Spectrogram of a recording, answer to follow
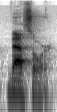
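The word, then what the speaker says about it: Vasseur: Vassor. Okay. Now, if you look at the pronunciation, I really want you to hit that sore.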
